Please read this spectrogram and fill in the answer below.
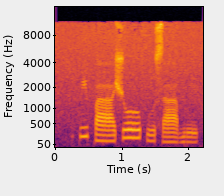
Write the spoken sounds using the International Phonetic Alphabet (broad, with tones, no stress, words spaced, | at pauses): pi˦paː˨ʃoː˦fu˨ saː˨bĩ˨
